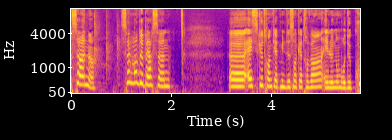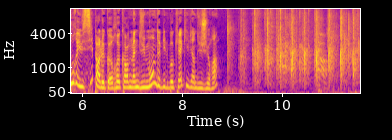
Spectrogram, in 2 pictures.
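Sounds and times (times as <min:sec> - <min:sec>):
speech: 0:00.0 - 0:02.1, 0:03.1 - 0:09.2
studio audience clapping in unison: 0:00.3 - 0:01.3, 0:08.9 - 0:11.5.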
